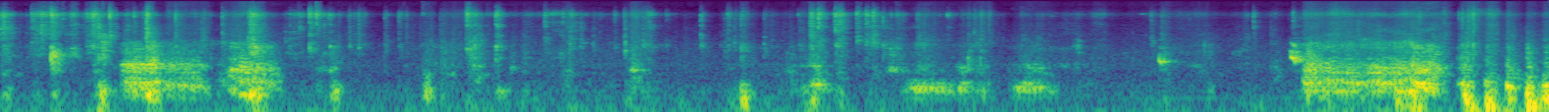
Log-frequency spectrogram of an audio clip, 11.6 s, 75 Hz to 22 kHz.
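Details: Chihuahua puppies, 61 days old, giving a few short, low growling or yipping sounds amid frequent scuffling, tapping and handling noises, with a louder, rougher burst of noise near the end.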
